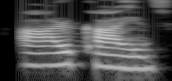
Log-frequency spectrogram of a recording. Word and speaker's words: archive: It's not archive, it's archive. Archive.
